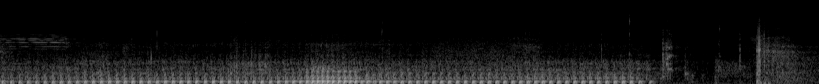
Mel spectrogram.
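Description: A motorcycle engine idles with a steady, rapid low thrum near a district council rest house, then cuts off, followed by a few clattering thumps as the bike is parked and put on its stand.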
